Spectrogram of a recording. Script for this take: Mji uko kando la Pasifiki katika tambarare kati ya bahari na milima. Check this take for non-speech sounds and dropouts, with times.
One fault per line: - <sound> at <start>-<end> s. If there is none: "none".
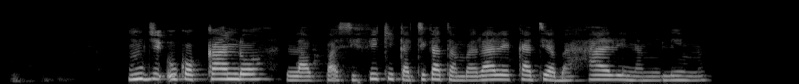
none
